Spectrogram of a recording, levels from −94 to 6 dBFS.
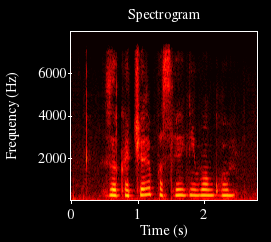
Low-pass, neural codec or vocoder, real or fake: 7.2 kHz; codec, 16 kHz, 2 kbps, X-Codec, WavLM features, trained on Multilingual LibriSpeech; fake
